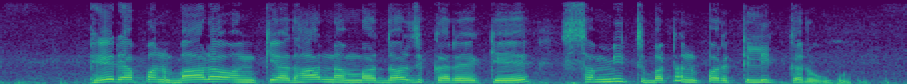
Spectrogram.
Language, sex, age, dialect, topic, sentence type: Maithili, male, 18-24, Eastern / Thethi, banking, statement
